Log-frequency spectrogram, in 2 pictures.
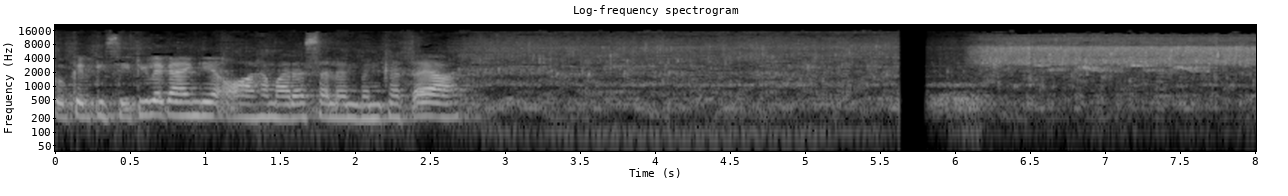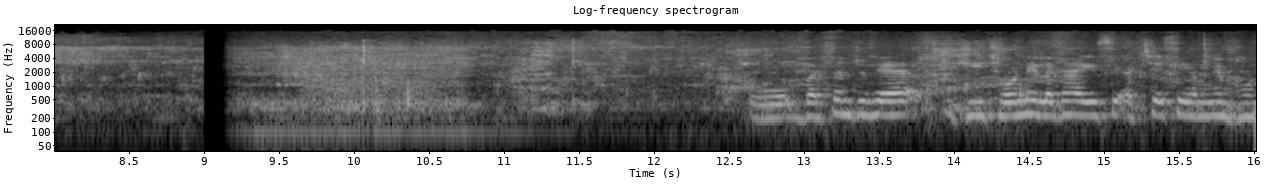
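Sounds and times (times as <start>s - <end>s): curry sizzling and bubbling: 0.0s - 16.0s
ladle stirring: 9.3s - 16.0s.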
